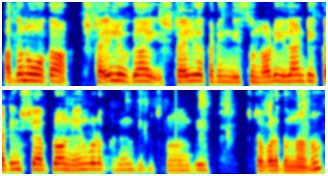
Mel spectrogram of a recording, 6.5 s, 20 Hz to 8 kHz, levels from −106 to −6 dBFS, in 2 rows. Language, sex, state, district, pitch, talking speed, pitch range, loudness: Telugu, male, Andhra Pradesh, Anantapur, 195 Hz, 150 wpm, 185-215 Hz, -15 LUFS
